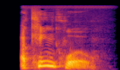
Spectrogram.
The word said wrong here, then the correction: Okonkwo: I believe I'm trying to say his name right. – Chigozium Okonkwo? – Okonkwo. – Out of Maryland? – There we go.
